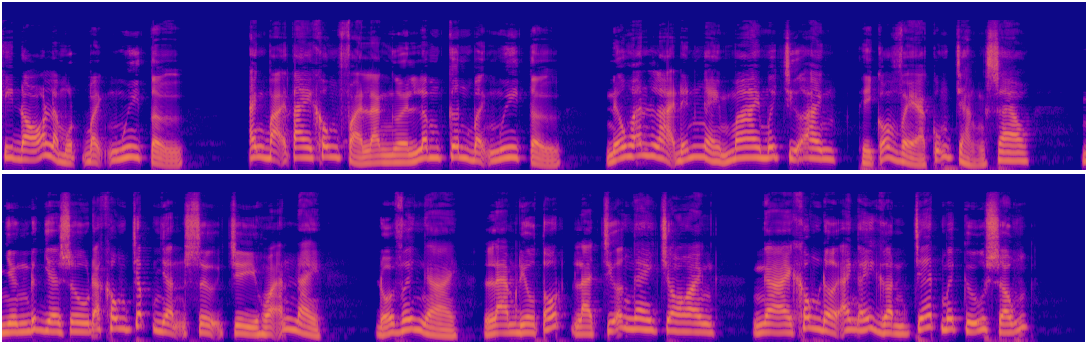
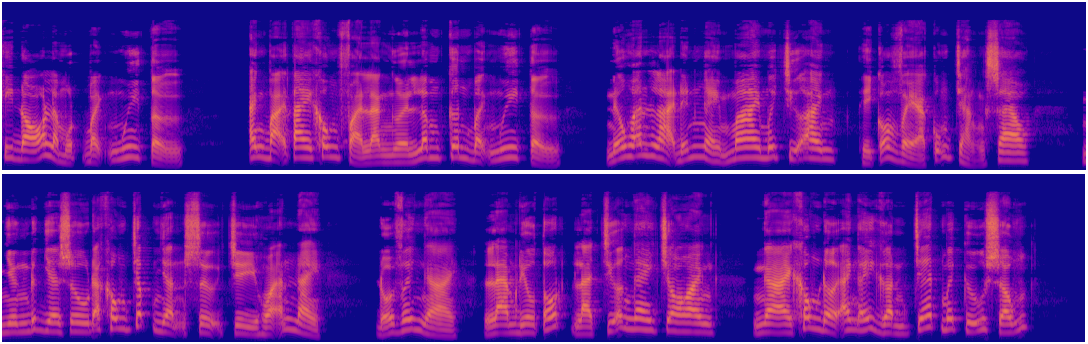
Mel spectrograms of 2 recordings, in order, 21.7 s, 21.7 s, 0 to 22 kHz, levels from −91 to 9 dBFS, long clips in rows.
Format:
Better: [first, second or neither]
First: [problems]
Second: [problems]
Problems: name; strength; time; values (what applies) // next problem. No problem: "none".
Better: first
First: none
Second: thin; very; fading below 900 Hz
